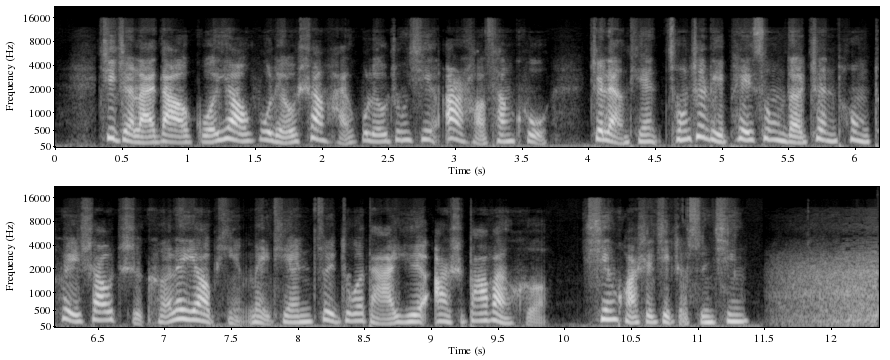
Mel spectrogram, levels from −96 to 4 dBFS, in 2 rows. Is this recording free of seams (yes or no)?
yes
